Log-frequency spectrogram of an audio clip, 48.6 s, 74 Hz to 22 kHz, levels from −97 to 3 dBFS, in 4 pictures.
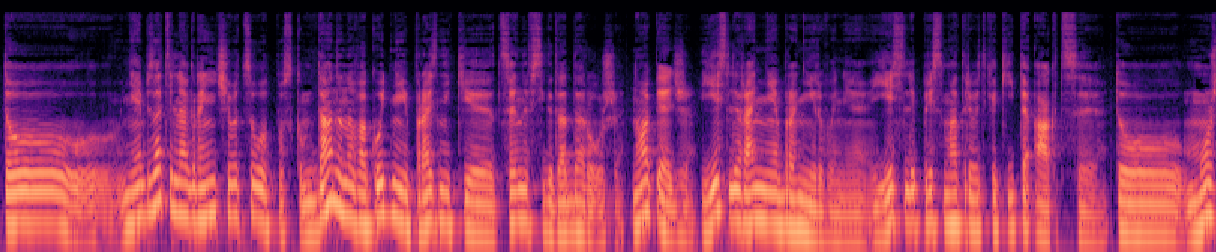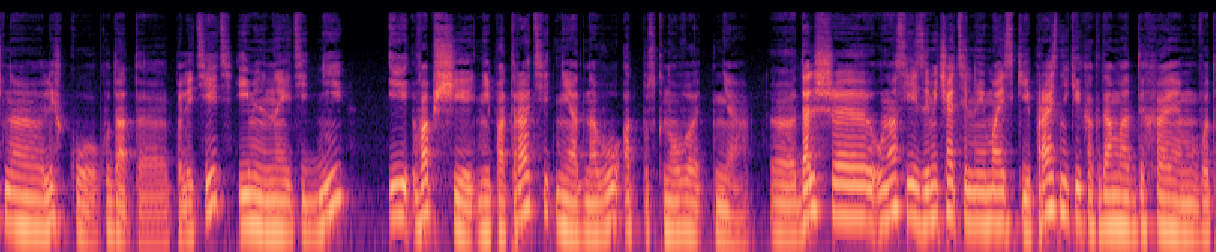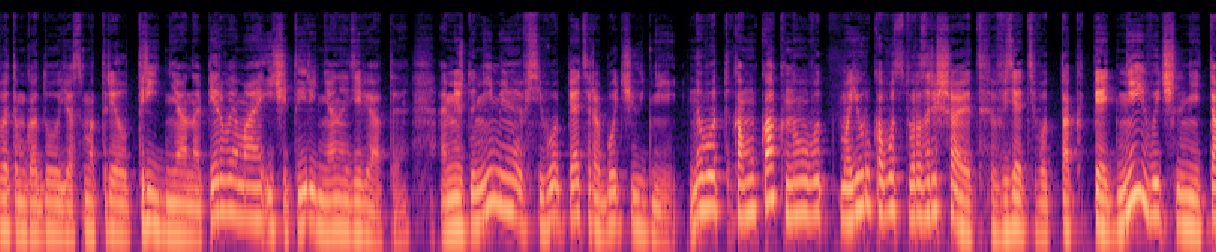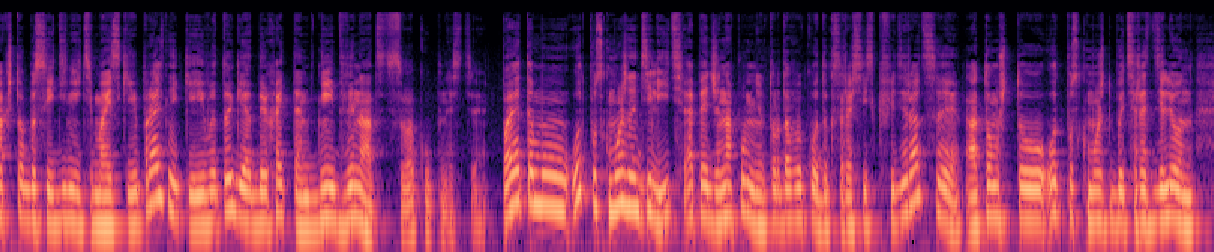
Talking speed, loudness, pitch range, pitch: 150 wpm, -21 LUFS, 120-165 Hz, 140 Hz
